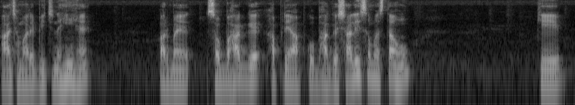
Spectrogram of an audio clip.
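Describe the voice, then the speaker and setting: This man's voice sits at a medium pitch and moves with ordinary pitch variation. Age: 60s. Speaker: retired teacher. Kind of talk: speech. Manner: formal.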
